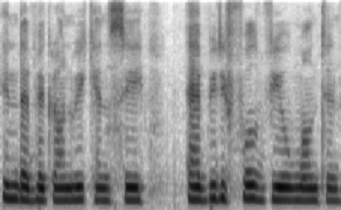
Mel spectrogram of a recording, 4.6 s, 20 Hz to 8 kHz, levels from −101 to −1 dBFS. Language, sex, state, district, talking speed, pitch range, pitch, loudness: English, female, Nagaland, Kohima, 130 wpm, 170-180 Hz, 170 Hz, -14 LUFS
